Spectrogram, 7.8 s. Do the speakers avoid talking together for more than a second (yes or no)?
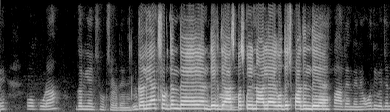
yes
